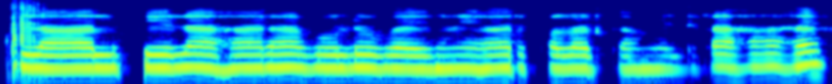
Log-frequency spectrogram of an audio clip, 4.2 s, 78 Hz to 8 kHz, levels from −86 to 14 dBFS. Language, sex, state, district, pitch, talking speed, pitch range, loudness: Hindi, female, Uttar Pradesh, Deoria, 195 Hz, 160 wpm, 190-200 Hz, -31 LUFS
